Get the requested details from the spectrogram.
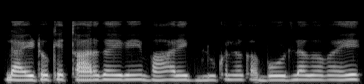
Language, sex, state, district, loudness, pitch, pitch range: Hindi, female, Madhya Pradesh, Bhopal, -18 LUFS, 210 Hz, 200-215 Hz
